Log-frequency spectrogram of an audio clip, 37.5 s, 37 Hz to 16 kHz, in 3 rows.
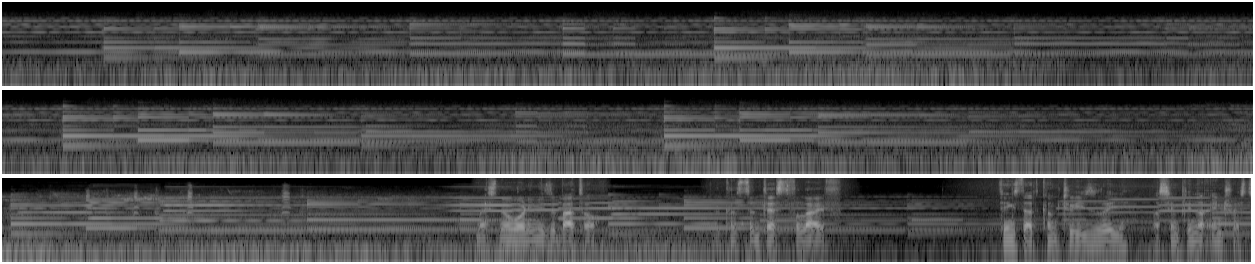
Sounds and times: Music: 0.0 - 37.5.

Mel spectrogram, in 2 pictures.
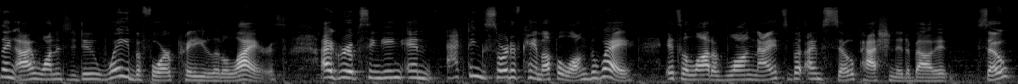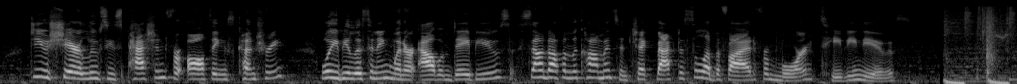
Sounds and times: Speech: 0.0 - 19.2
Music: 0.0 - 20.3.

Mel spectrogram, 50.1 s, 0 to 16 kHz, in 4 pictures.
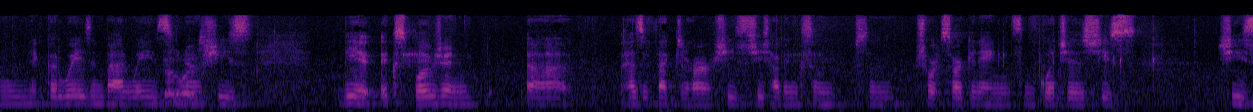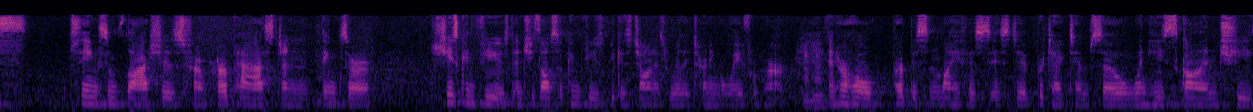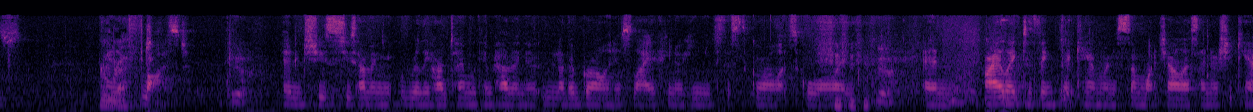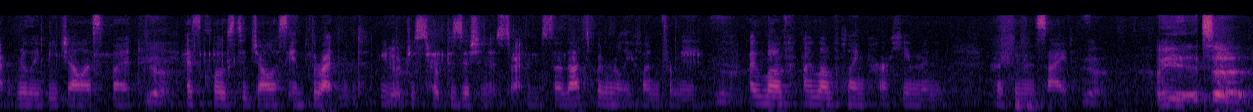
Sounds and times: Speech: 0.0 - 2.5, 12.2 - 16.3, 16.9 - 25.2, 26.0 - 47.0, 49.2 - 50.1.

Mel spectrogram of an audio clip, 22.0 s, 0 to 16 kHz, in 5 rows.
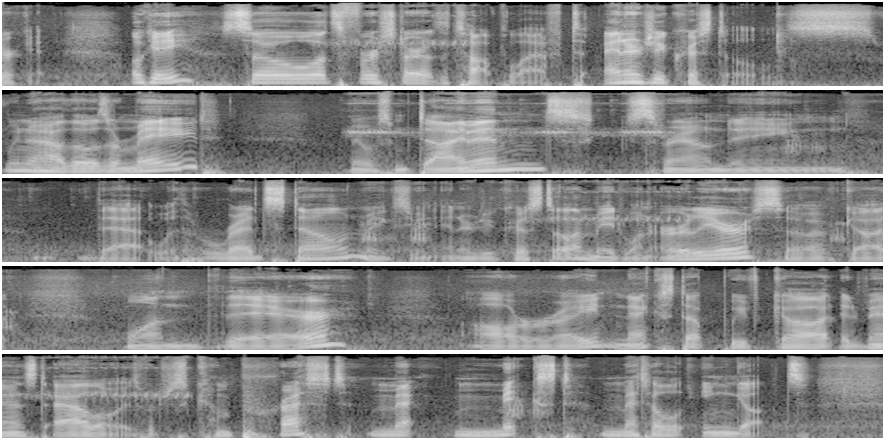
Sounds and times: Speech: 0.0 - 21.8.

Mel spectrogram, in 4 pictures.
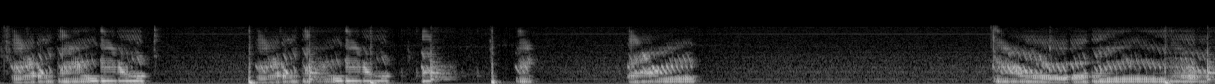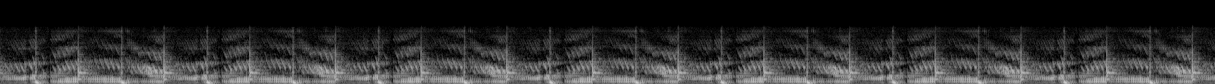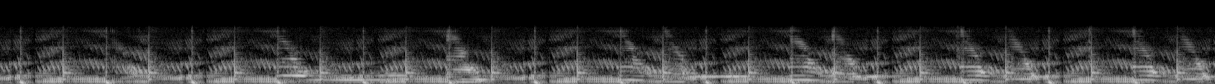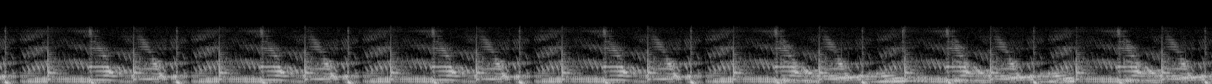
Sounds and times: Sampler: 0.0 - 1.6, 2.5 - 5.4, 9.9 - 48.5.

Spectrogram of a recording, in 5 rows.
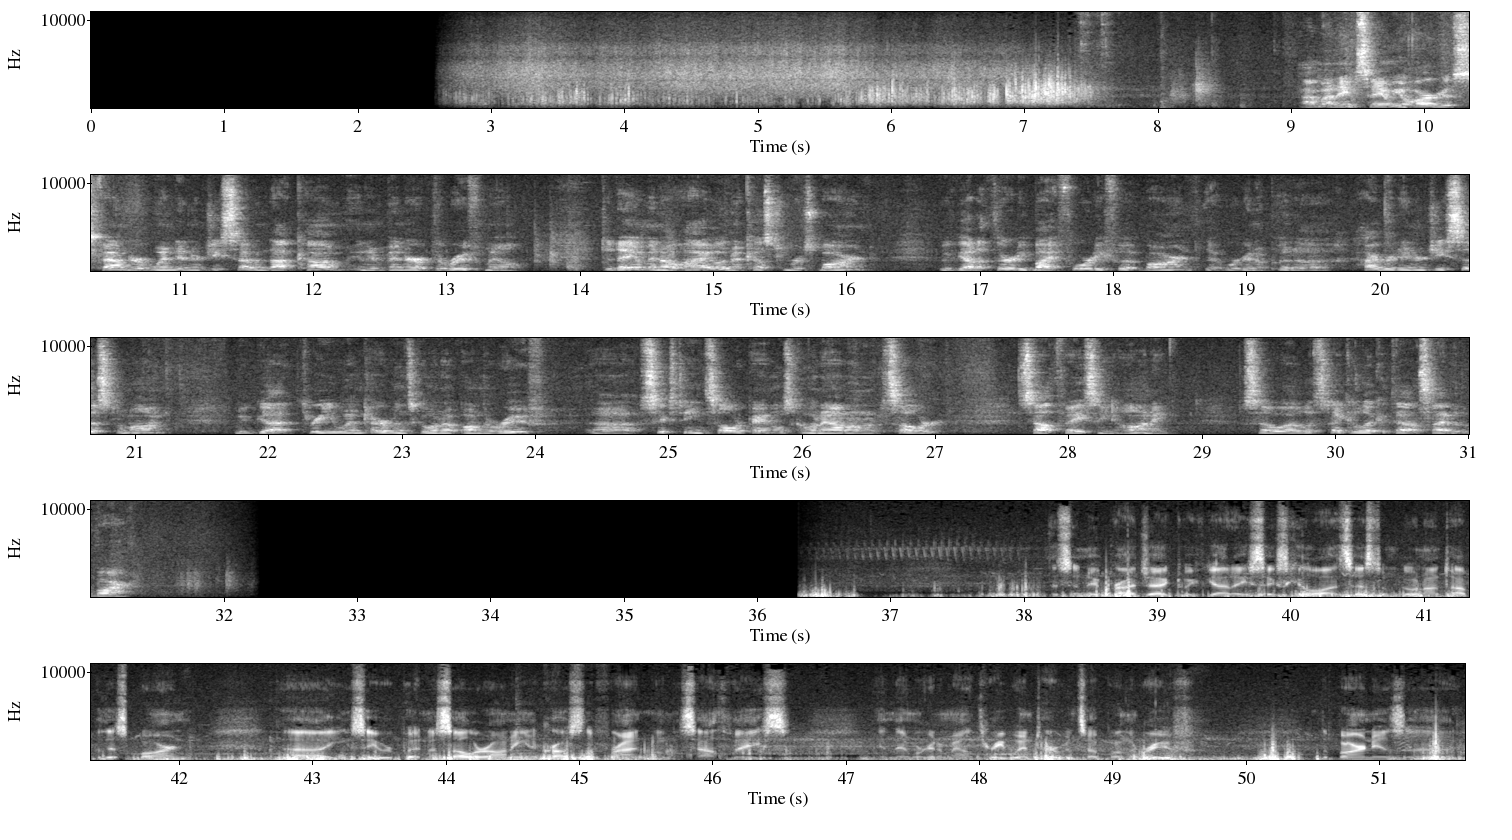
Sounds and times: Speech: 9.1 - 13.6, 14.2 - 31.4, 38.2 - 42.1, 42.7 - 46.6, 47.2 - 49.7, 50.6 - 51.6.

